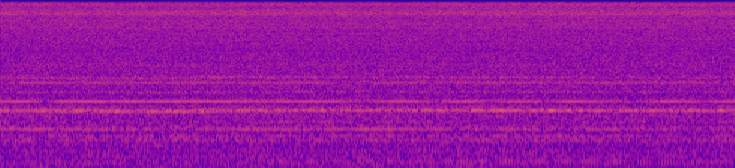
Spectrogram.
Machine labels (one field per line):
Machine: fan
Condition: normal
